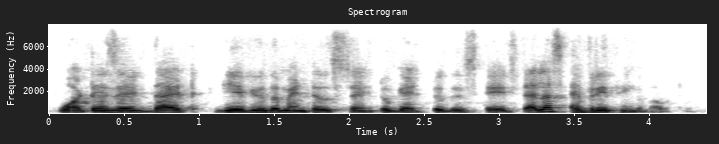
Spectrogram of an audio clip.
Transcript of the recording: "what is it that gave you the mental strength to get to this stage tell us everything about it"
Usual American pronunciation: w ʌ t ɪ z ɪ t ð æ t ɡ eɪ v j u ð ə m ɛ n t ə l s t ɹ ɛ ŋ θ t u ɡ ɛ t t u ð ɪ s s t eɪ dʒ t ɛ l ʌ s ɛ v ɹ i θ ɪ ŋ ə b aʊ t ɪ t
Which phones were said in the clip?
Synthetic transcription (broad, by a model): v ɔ t ɪ z ɪ t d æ t ɡ eɪ v j u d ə m ɛ n t ə l s t ɹ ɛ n t u ɡ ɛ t t u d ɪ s s t eɪ dʒ t ɛ l ʌ s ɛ v ɹ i t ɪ ŋ ə b aʊ t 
